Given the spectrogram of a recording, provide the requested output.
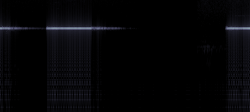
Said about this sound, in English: Sorry, the fire alarm's going off.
